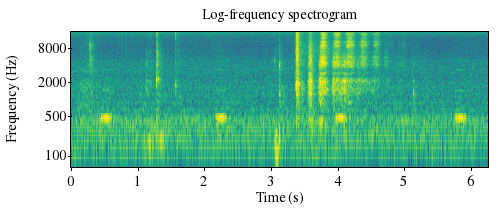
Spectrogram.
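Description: An elderly man sobs quietly.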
